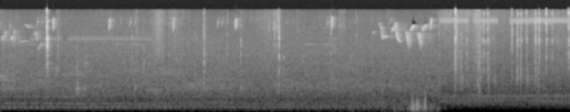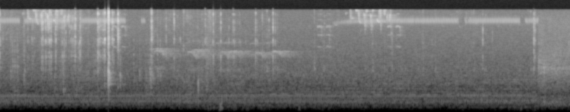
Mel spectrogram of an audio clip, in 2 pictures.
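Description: Hand-lever grease gun being worked on the grease fittings of an old hay rake: scattered light metallic clicks and rattles, with a low bump about six seconds in.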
